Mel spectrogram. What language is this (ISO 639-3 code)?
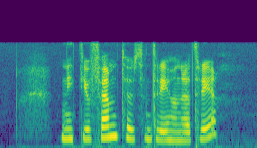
swe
